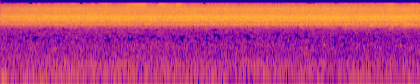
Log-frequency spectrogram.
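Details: Chorus of cicadas perched in trees of the Gwangmyeong City Hall parking lot, South Korea: an intense, uniform high-pitched buzzing hiss sustained without breaks across the whole stretch.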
